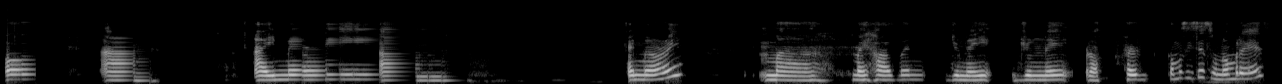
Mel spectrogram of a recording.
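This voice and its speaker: A woman in her twenties from Mexico, a native Spanish speaker, introducing herself in halting beginner English on a video call. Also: mid-range voice, fairly even intonation, dark tone, no room sound, muffled recording, faint music behind. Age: 20s. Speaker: language exchange student. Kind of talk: casual video call chat.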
